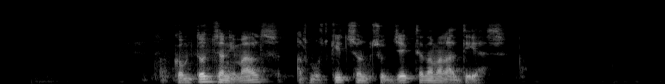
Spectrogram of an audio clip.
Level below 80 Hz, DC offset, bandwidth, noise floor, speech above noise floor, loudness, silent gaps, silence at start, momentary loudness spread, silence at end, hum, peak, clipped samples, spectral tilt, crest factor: -56 dBFS; under 0.1%; 7.8 kHz; -82 dBFS; 54 dB; -28 LUFS; none; 1.6 s; 16 LU; 1.6 s; none; -8 dBFS; under 0.1%; -6 dB/octave; 22 dB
